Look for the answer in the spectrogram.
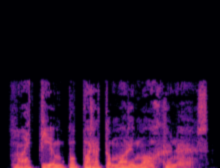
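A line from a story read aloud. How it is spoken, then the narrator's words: Hissed. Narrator (Spanish): siseó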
